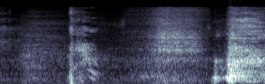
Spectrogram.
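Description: Two short, dry coughs from a throat parched by a heater, sharp bursts separated by a brief pause, with no talking.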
